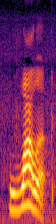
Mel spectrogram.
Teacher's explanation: you can see we punch it on the first, wallop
